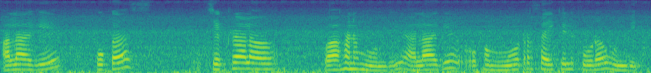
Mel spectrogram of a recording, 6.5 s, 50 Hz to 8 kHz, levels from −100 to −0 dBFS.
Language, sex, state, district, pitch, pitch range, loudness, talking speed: Telugu, female, Telangana, Mahabubabad, 205 Hz, 190-220 Hz, -16 LUFS, 100 wpm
